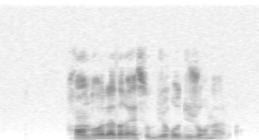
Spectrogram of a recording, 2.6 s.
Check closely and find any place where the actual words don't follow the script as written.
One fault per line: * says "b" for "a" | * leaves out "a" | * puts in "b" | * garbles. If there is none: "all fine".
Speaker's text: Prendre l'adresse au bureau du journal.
all fine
